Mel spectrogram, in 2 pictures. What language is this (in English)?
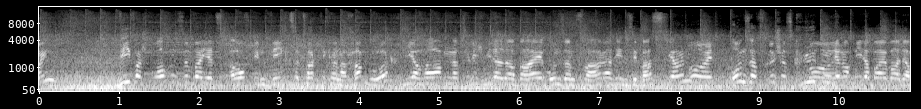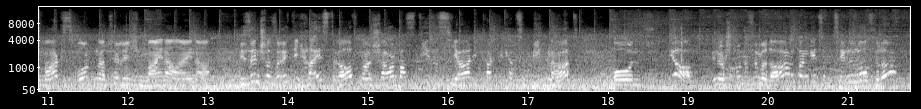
German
